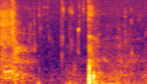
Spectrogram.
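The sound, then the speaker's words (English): Quiet chewing of a waxy fruit candy: soft sticky mouth noises and smacks, with one sharper click partway through and a faint breathy murmur in the background. “Even after you've chewed on it for a while, it's still a little bit like wax.”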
